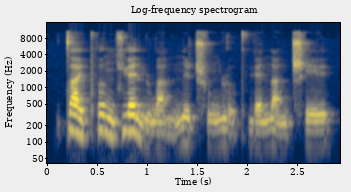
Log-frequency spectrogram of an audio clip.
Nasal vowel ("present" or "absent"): absent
